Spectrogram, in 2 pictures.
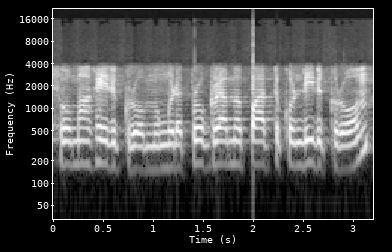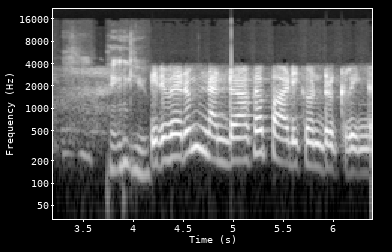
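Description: A caller's voice coming through a telephone line, speaking in a continuous stream; it sounds thin, with no treble, as phone audio does.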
